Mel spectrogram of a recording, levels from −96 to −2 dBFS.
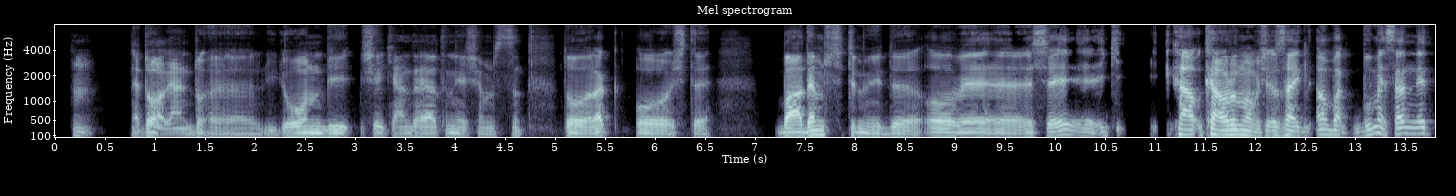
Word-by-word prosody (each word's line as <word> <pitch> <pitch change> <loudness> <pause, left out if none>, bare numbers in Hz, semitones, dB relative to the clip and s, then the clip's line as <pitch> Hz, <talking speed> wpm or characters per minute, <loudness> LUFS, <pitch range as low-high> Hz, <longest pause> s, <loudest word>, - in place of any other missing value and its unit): Hımm. - - -10 0.4
E, - - -7
doğal, - - +2
yani, 70 0 -4
do - - -2
ııı, 75 -2 -9 0.2
yoğun 85 0 +1
bir 85 -1 -1
şey - - -5
kendi 80 0 -7
hayatını 80 +1 -3
yaşamışsın 75 -2 -9 0.4
doğal 85 -2 +3
olarak. 80 - 0
O, 80 -2 0
işte, 70 -2 -7 0.6
badem 95 +5 +5
sütü - - -5
müydü, 80 -2 -2
o 95 -2 0
ve, 90 - +1 0.6
eee, 90 - 0
şey, 100 +7 +1
eee, 95 -9 -4
2, - - -10 0.2
iii, - - -20 0.2
kav 125 -1 +6
kavrulmamış 120 -5 +5
özellikle 110 -2 +2
ama 130 -1 +1
bak, 125 - 0
bu 105 - -4
mesela 150 -3 +2
net 155 0 -2
85 Hz, 150 wpm, -23 LUFS, 80-115 Hz, 0.6 s, kav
